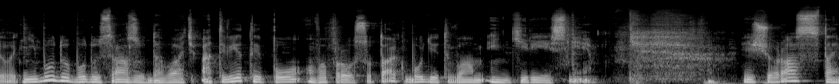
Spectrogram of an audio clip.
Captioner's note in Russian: вздыхает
